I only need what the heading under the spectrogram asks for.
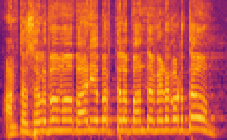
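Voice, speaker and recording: High-voiced animated preacher man. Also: brisk. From India. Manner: animated preaching with mimicked quarrels and rhetorical questions. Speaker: pastor. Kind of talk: sermon.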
